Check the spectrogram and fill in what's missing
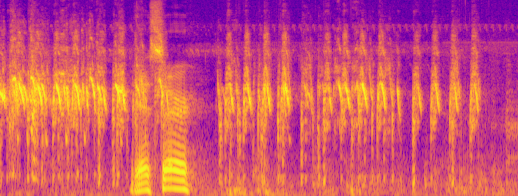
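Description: Young Silver Appleyard ducklings keep up a busy chorus of high cheeps with rougher quack-like notes mixed in, close by, while a person briefly speaks over them.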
